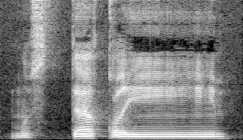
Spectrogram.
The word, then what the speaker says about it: مستقيم: Mustaqim, qaf with the full mouth, and ya sakin with the zer before it.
